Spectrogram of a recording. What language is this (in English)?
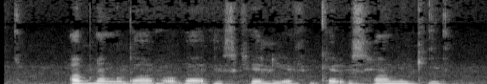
Urdu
